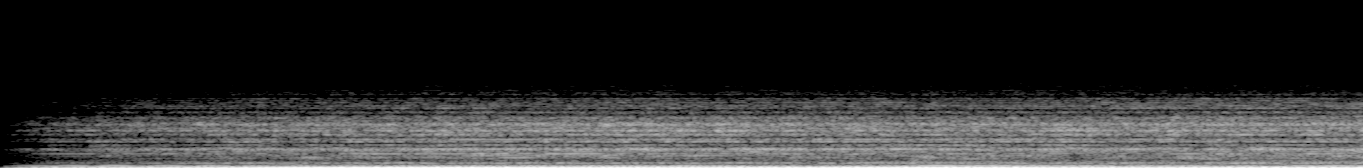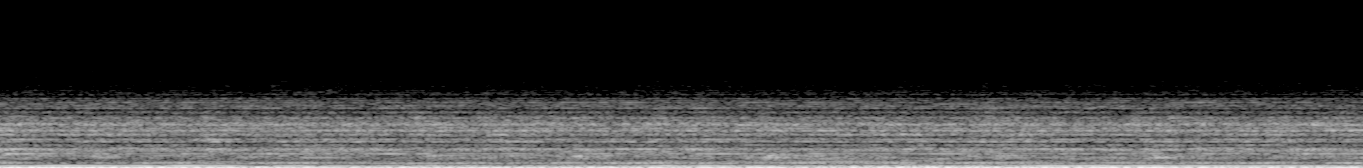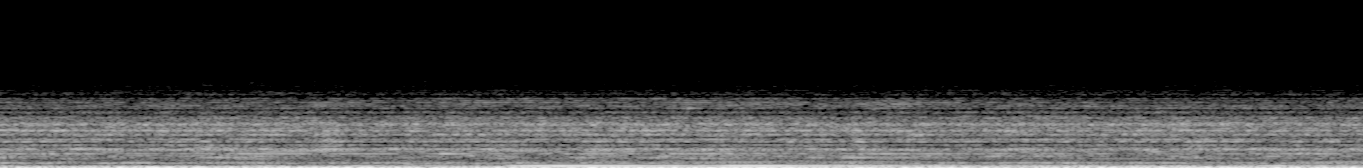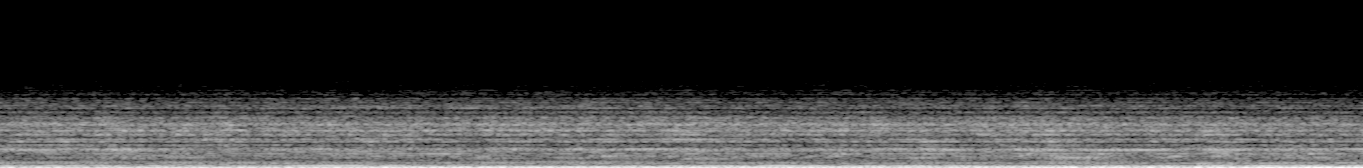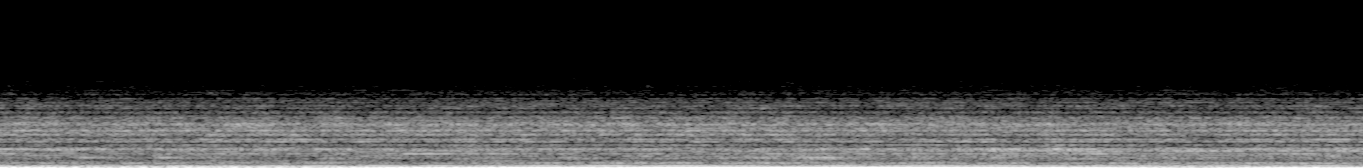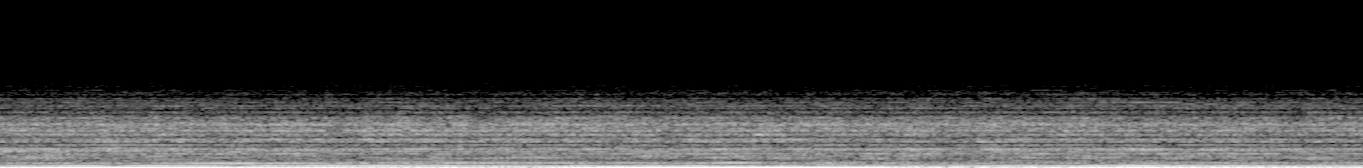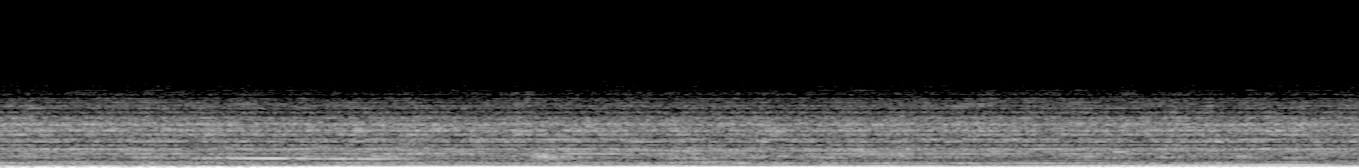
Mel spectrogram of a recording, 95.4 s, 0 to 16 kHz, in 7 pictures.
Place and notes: Geophone on snall bridge rails.
Utenos apskritis, Lietuva, 26 October 2020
